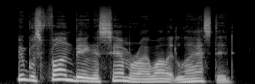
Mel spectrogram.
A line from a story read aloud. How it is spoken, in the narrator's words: Dak said sadly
